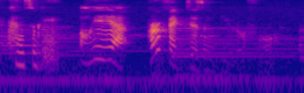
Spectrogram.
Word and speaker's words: kintsugi: I'm going to say it wrong. Kitsunge, kintsugi.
